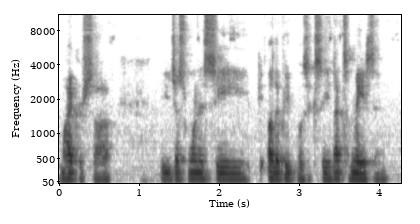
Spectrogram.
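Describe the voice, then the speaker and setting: A man with a medium pitch speaks at a moderate pace in a dark, mellow tone that is somewhat breathy. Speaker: podcast host. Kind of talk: podcast interview.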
